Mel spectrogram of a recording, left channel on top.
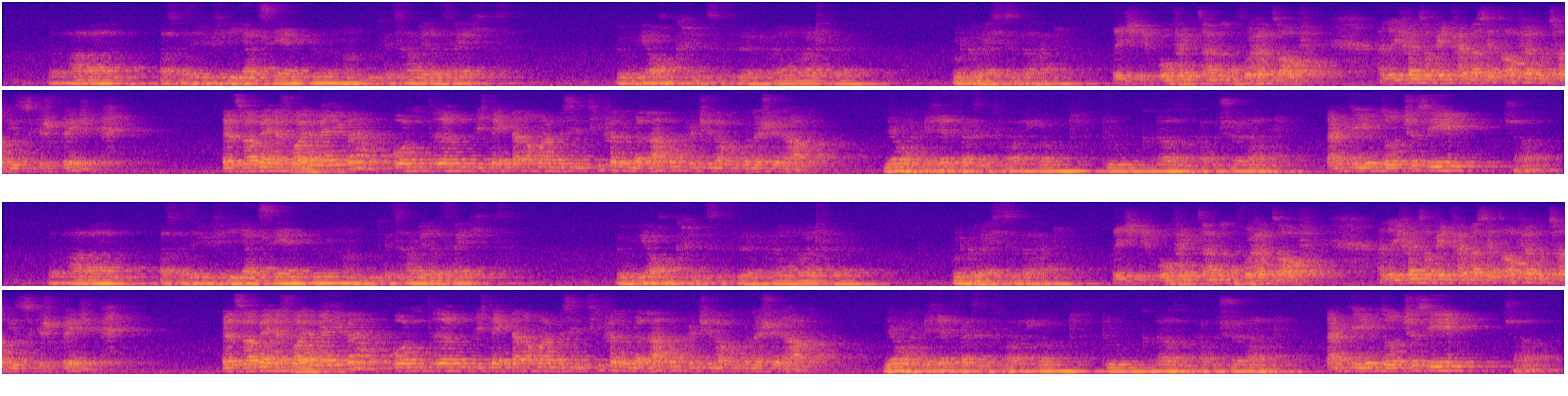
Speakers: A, on the right; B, on the right.
A: aber was weiß ich, wie viel Jahrzehnten und jetzt haben wir das Recht, irgendwie auch einen Krieg zu führen oder Leute ungerecht zu behandeln.
B: Richtig, wo
A: Aber
B: fängt's an und
A: das
B: wo
A: ist
B: hört's auf? Also ich weiß auf jeden Fall, was jetzt aufhört, und zwar dieses Gespräch. Es war mir eine Freude,
A: geil.
B: mein Lieber. Und ähm, ich denke da noch mal ein bisschen tiefer drüber nach und wünsche dir noch einen wunderschönen Abend.
A: Jo, hat mich ebenfalls gefreut und du genauso. Hab einen schönen Abend.
B: Danke ebenso. Tschüssi.
A: Ciao.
